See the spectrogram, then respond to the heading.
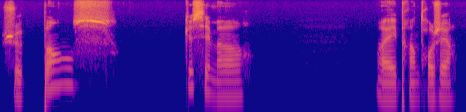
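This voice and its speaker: Guy streaming a game, kinda croaky, mumbles reactions to himself, very dry sound. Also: medium pitch, animated, very slow, bright, forceful tone, no echo. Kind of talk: casual live gameplay commentary.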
